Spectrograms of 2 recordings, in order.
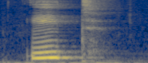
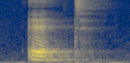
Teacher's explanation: one with the tense E sound and one with the lax E sound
